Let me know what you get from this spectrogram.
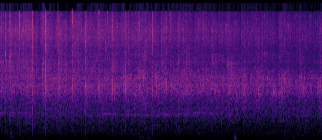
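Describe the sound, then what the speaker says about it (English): A technical symposium audience applauds the Asphaltic Voices choir, a steady, moderately loud wash of many hands clapping that continues evenly throughout without speech. "I'd like us to give a round of applause to the Asphaltic Voices."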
